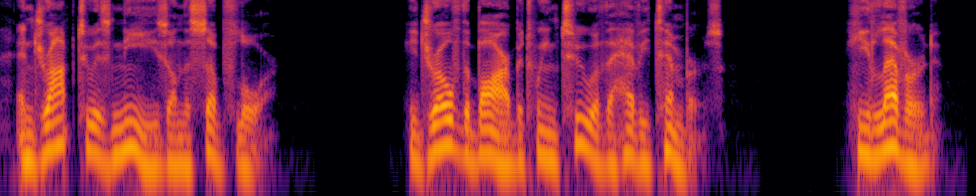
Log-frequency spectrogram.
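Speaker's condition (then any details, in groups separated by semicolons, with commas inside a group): No condition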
